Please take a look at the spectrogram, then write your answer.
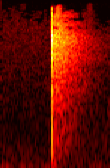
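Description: hand slapping bare skin

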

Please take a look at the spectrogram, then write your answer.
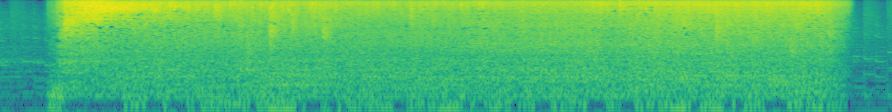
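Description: shower water running

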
